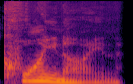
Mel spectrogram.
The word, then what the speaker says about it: quinine: Did you know the Americans pronounce it quinine? I did not know that. Do you know what quinine or quinine is?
